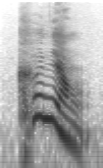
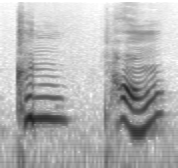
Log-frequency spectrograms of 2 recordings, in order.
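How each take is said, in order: First: The n links into the second syllable smoothly. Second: The n stays with the first syllable, separately. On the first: The speaker calls it right. "Karena ada konsonan akhirnya depan kan, jadi kita vokalnya panjang" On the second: The speaker calls it wrong. "Bukannya 큰 형"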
